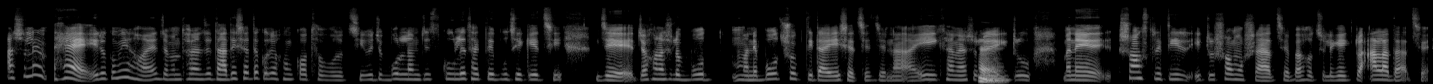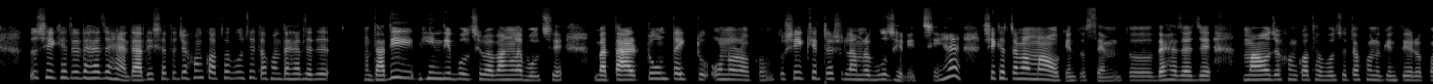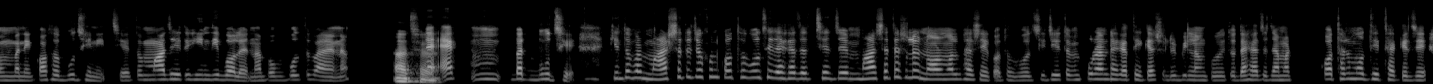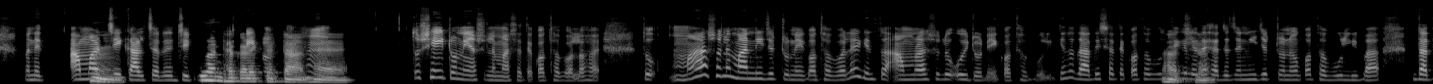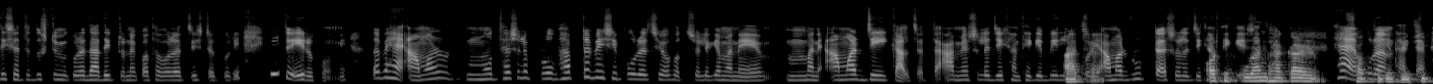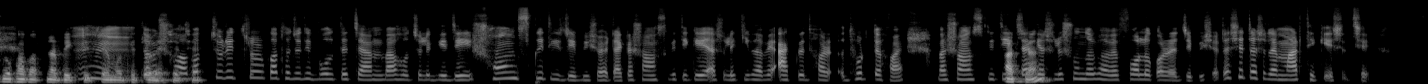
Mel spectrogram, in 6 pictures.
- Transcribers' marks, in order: unintelligible speech; tapping; swallow
- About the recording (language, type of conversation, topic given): Bengali, podcast, বহু সংস্কৃতির মধ্যে বড় হতে আপনার কেমন লেগেছে?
